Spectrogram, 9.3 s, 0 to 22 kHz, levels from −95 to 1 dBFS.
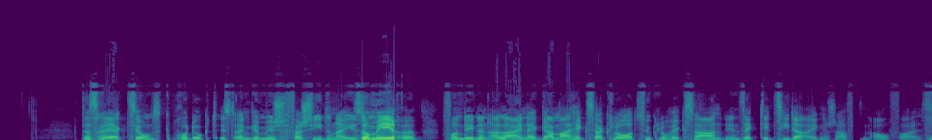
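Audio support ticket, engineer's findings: Sudden gain jump, 3.62–3.94 s: speech and noise floor step up together by about 11 dB, then drop back just before "von denen alleine". Waveform shows a square-edged block of raised amplitude; spectrogram brightens uniformly across all bands. Likely a gain setting applied without a ramp.

Sudden gain jump, 8.02–9.25 s: likely same mechanism inverted. Level and noise fall about 11 dB at once; waveform shrinks abruptly, spectrogram darkens evenly with hard vertical edges.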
